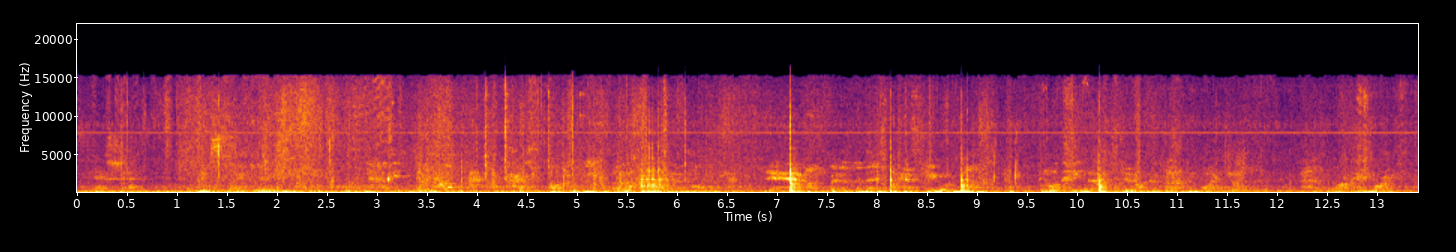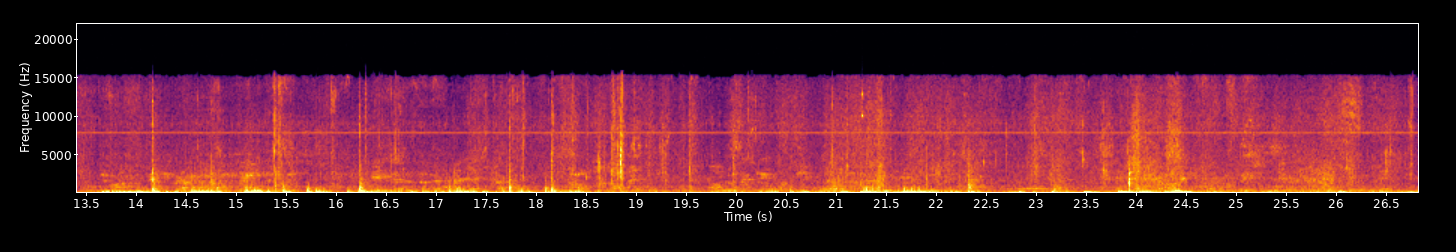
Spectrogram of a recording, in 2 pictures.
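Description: A small animal scrabbles and moves about on a floor and rug.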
